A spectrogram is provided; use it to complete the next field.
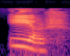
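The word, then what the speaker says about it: heir: हियर year और हियर इसमें H silent रहता है एयर ठीक है।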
